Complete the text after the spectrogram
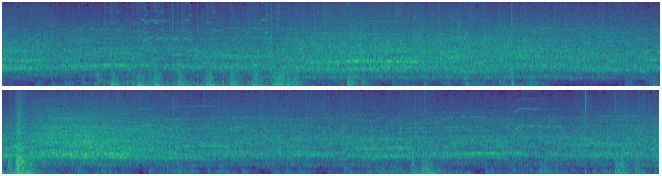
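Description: A large crowd cheers and shouts steadily in an echoing arena.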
